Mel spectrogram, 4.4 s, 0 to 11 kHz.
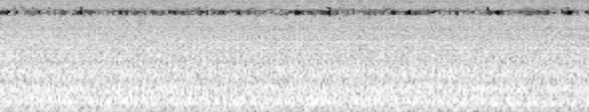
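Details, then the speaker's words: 1989 Mercedes-Benz 560SEL W126, AC compressor relay jumpered, idle speed control valve raising idle: smooth, even idle hum with no knocks or surging; normal raised idle. "you can hear the unit will line up so the idle speed control valve is working correctly"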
